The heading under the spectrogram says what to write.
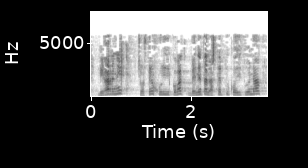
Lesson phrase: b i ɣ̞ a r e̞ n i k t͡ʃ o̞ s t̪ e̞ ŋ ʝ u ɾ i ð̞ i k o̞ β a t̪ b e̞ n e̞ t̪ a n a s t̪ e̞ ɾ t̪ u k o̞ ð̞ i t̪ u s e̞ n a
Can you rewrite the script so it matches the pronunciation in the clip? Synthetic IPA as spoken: b i ɣ̞ a r e̞ n i k t͡ʃ o̞ s t̪ e̞ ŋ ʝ u ɾ i ð̞ i k o̞ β a t̪ b e̞ n e̞ t̪ a n a s t̪ e̞ ɾ t̪ u k o̞ ð̞ i t̪ u e̞ n a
